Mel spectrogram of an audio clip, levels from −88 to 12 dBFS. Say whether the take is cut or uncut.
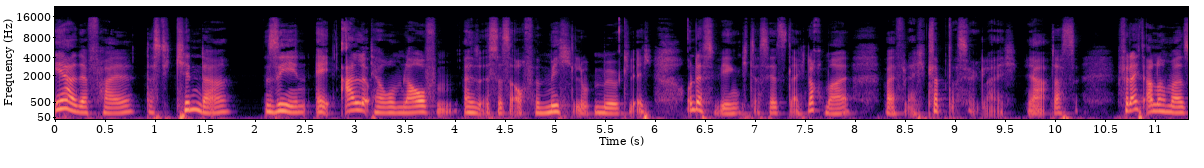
cut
